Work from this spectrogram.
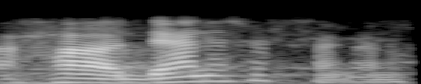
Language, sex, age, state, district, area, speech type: Marathi, male, 18-30, Maharashtra, Akola, rural, conversation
